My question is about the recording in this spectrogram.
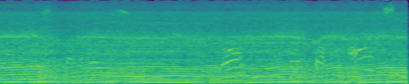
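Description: A steady low drone like a running motor, with a person's voice rising and falling over it.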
